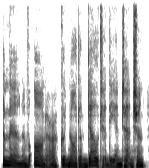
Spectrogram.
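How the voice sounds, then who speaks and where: Classic storybook gentleman officer performed by a woman: genteel, aggrieved, confiding, soft-edged husky delivery with expressive swings. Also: a bass voice, dry recording, studio quality, exaggerated voice. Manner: measured, plaintive, confiding. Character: smooth-talking, wronged young gentleman officer, wounded and genteel.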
